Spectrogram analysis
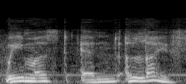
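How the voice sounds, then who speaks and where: An actor playing a calm, cold male alien elder who speaks in a measured way in a radio drama. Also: a little high, lo-fi sound, faint music behind. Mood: grave.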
